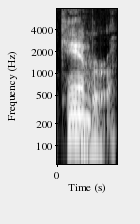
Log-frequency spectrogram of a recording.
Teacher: the proper Aussie pronunciation is Canberra, emphasis on the first syllable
